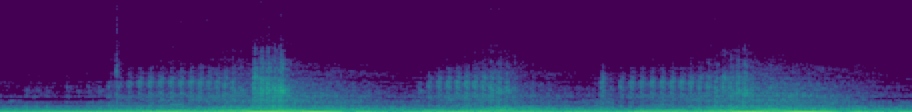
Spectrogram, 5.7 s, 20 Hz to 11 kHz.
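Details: Mini Cooper S R53 supercharged petrol engine revving with a rough, uneven rattling knock under the deep rumble; came on suddenly while cruising. Owner suspects possible engine failure, unconfirmed.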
